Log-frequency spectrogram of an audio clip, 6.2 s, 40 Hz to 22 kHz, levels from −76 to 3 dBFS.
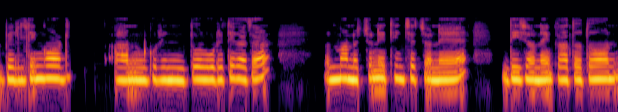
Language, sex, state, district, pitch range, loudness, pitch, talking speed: Chakma, female, Tripura, Unakoti, 255-270 Hz, -12 LUFS, 260 Hz, 135 wpm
